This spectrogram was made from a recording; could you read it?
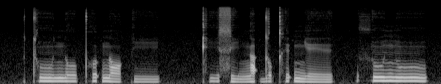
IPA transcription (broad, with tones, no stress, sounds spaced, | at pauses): tʰ ũ˦ n o˦ pʰ ʊ˦ ʔ n ɔ˨ k i˨ | kʰ i˦ sʰ i˨ ŋ ä˦ ʔ d o̰˦˨ kʰ ɪ˦ ʔ ɲ e˨ ɪ̯ | θ ũ˦ ɲ ũ˦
